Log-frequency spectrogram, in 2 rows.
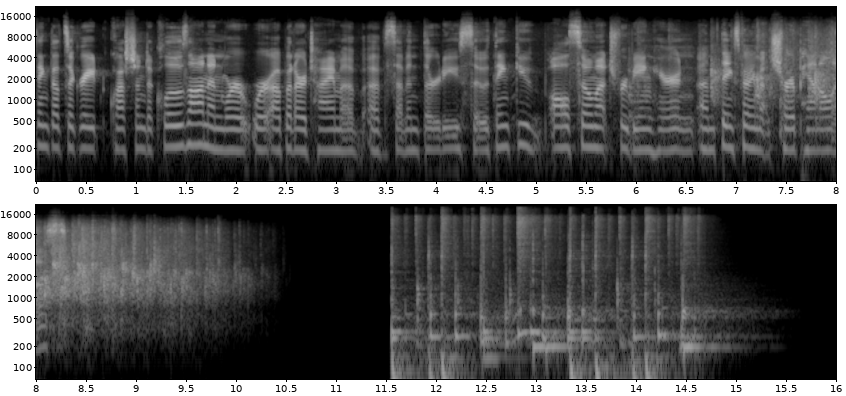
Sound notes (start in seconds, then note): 6.7 applause; 11.5 upbeat music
